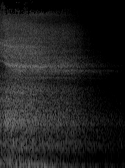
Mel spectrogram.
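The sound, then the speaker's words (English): A deep breath blown out through the mouth during a guided meditation: a single soft, airy hiss that begins fairly full and tapers away to near silence. “Big inhale and blow.”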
